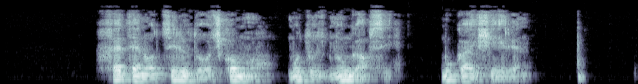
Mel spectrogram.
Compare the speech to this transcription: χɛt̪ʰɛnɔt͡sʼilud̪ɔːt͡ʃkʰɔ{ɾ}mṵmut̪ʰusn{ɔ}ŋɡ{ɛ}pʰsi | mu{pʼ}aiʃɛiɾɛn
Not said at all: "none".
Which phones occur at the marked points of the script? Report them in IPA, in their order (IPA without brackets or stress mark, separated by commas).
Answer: none, u, a, kʼ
